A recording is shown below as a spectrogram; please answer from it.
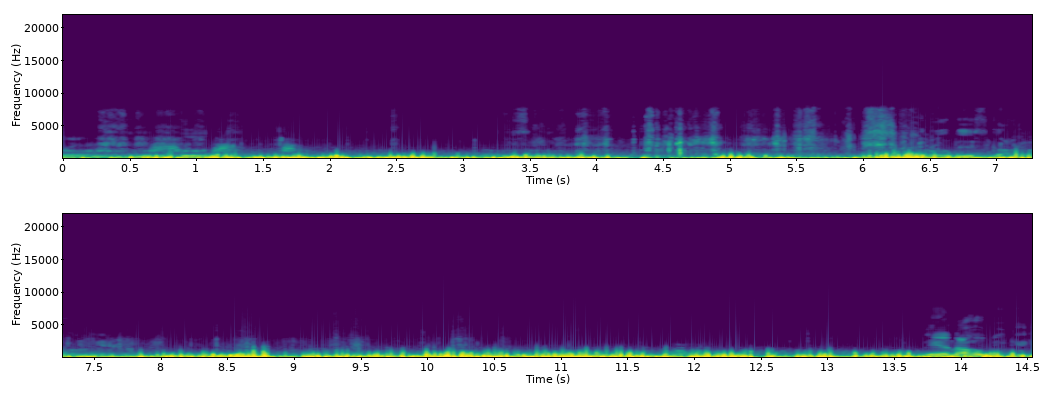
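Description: Heavy outdoor wind buffets the microphone with a loud, continuous low roar on a cold day of fishing, while a person talks throughout underneath the gusts.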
